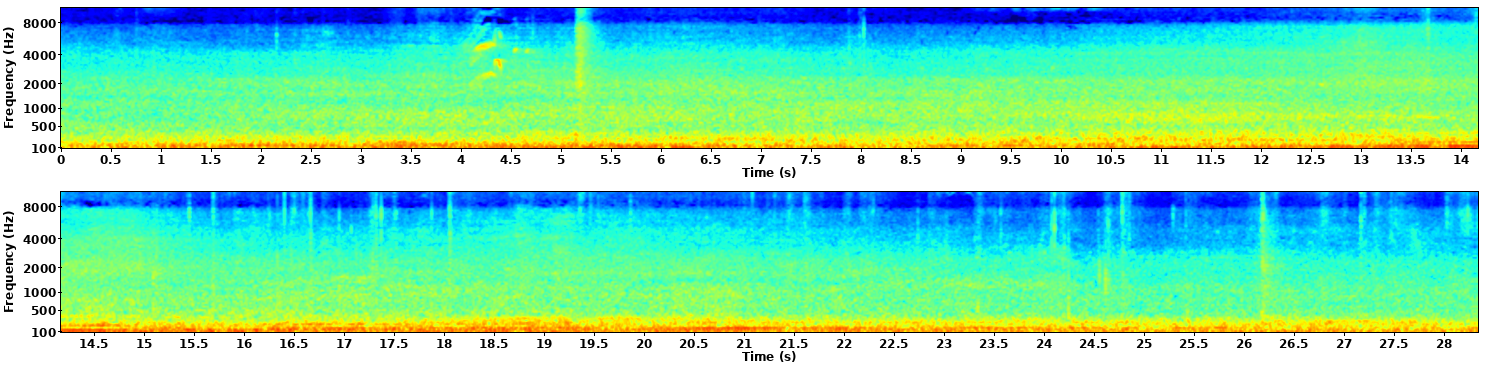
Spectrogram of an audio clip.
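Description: Steady low rumble of road traffic, with engine hum from passing vehicles that swells through the middle and eases near the end. A brief bird chirp about four seconds in.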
